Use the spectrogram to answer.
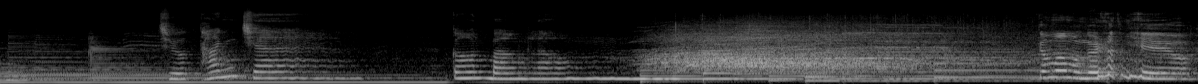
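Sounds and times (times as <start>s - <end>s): audience cheering and applauding: 6.4s - 11.9s
live band playing: 6.4s - 11.9s.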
